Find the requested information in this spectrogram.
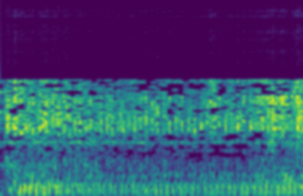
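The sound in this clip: Aircraft engines of a squadron of fighter planes run as they are started, a steady mid-pitched rumbling drone that holds at an even level throughout, alone without voices.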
